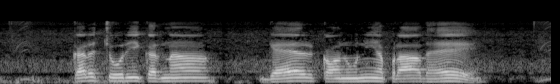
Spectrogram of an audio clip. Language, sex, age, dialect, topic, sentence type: Hindi, male, 18-24, Kanauji Braj Bhasha, banking, statement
